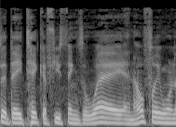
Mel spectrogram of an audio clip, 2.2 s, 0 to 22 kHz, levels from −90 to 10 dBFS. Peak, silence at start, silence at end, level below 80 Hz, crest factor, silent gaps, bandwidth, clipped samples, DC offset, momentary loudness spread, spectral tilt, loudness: -6 dBFS; 0 s; 0 s; -52 dBFS; 12 dB; none; 17 kHz; under 0.1%; under 0.1%; 3 LU; -5.5 dB/octave; -18 LUFS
